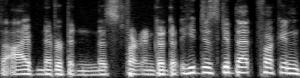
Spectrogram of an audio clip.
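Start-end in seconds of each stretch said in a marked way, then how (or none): 0.0-1.8 intense, deep, serious wrestling promo voice, low, emphatic. Describing a wrestler's promos before a pay-per-view: serious John Cena promo voice. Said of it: "he would talk like this".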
